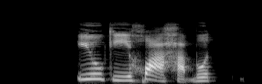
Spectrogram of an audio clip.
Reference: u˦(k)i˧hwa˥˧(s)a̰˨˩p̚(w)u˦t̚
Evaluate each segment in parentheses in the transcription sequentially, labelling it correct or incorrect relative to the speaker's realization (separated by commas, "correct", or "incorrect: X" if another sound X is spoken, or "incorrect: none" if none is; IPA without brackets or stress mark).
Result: correct, incorrect: h, incorrect: b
